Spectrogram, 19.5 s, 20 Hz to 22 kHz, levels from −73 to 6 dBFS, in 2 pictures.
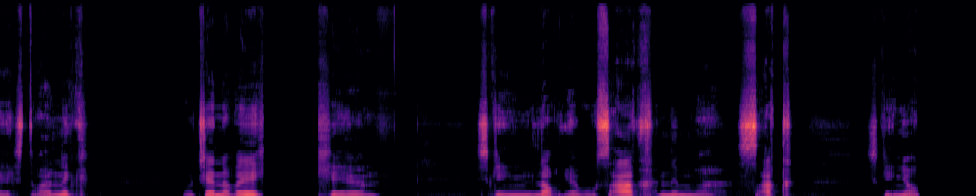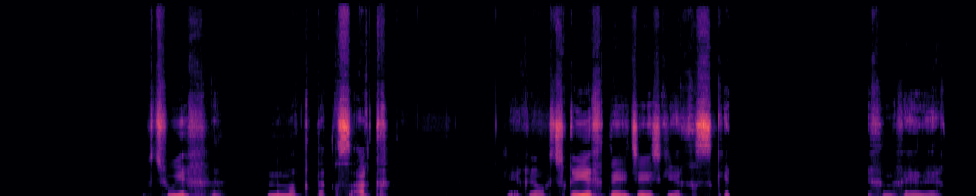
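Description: Speech with three playback stalls: after "uche nab'ey" at 2.63 s, the sound halts for 0.55 s; again at 9.19 s for 2.0 s; and at 17.05 s for 1.39 s. Each is dead silence mid-flow, likely from the player starving for data or a blocked thread. Unlike a short dropout or a deliberate pause, these gaps are long, land abruptly mid-phrase, and the speech then carries on.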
